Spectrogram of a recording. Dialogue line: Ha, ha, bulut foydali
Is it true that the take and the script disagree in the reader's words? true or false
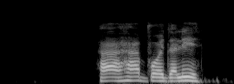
true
